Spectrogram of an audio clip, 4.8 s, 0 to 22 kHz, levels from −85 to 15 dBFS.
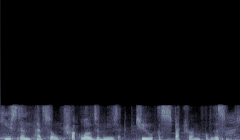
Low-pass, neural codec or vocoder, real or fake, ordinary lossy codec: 5.4 kHz; codec, 16 kHz, 1 kbps, X-Codec, HuBERT features, trained on general audio; fake; AAC, 24 kbps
